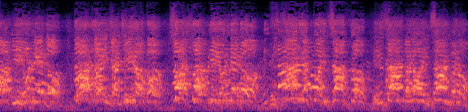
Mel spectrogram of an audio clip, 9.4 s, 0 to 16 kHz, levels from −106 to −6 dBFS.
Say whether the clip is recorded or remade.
recorded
